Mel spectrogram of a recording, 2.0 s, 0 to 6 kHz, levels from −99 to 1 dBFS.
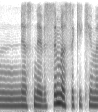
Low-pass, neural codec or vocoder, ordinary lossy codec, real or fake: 5.4 kHz; codec, 24 kHz, 0.5 kbps, DualCodec; Opus, 32 kbps; fake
